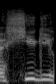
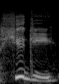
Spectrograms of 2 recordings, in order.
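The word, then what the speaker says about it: hygge: Because they live the Higgy lifestyle, which means the cozy.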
